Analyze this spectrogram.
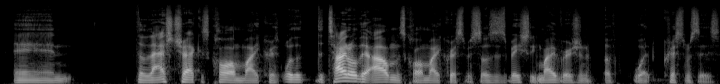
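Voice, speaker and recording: This man talks at a very fast pace, and the recording is very clean with a silent background. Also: fairly low pitch for a man, ordinary pitch variation. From Brooklyn, New York. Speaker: singer and podcast co-host. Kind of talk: casual chat.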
